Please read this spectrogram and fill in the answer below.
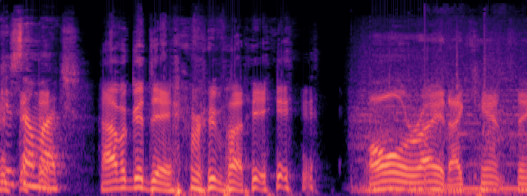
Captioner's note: laughs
